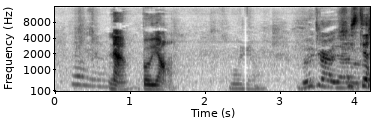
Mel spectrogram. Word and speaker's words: Bouillon: Bouillon. Boudreaux, though. She's still saying it. She's got to pronounce those L's in there.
